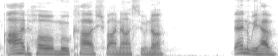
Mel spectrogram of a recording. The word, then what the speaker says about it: Adho Mukha Svanasana: When it comes to Adho Mukha Svanasana, better known as downward facing dog, say Adho Mukha Svanasuna.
